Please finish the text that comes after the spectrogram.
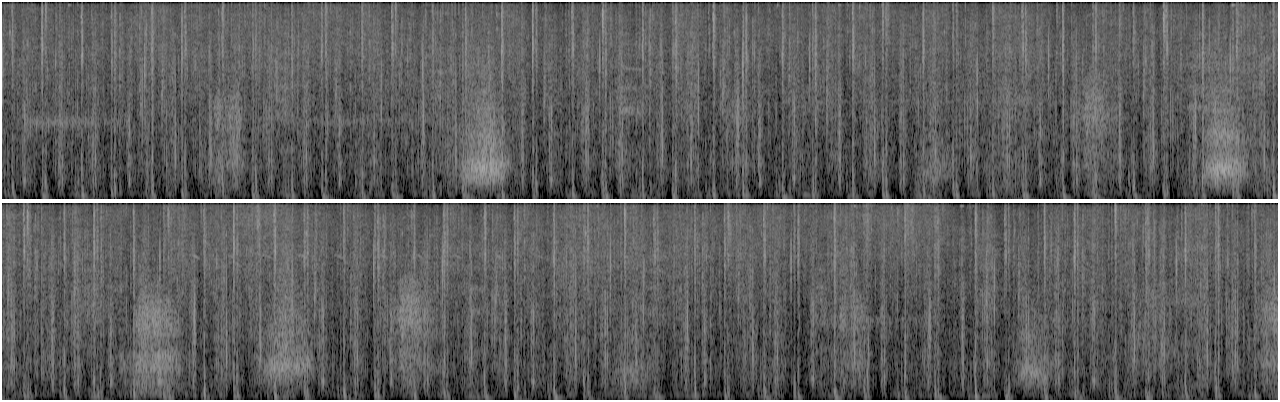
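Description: Horse hooves in Ghost of Tsushima pound out a steady, rapid clip-clop rhythm throughout while riding, fairly even and continuous, with occasional louder thuds and soft background game ambience.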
